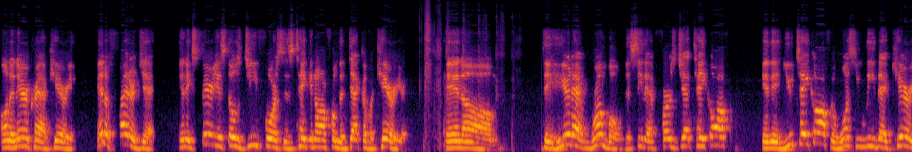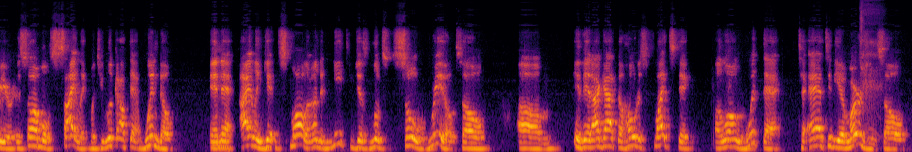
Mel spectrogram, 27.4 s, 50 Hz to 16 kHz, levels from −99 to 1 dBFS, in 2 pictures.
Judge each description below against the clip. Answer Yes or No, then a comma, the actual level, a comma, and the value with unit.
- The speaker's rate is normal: Yes, average, 185 wpm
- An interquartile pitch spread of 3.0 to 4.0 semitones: No, average, 5.2 semitones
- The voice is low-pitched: No, medium, 165 Hz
